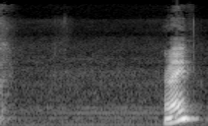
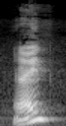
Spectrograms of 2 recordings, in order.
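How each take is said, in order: First: Drawn-out catchphrase. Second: Said in the usual way. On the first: Pretend. Stretched repeat of catchphrase to camera.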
